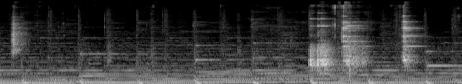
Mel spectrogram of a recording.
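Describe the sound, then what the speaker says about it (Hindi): Chicken and tomatoes go into a karahi pan, producing clanks and thuds of metal against metal with some clinking, fairly close and loud, with no talking. "अब हमने कढ़ाई ले ली है, और इसमें हम चिकन डालेंगे, और अब इसमें हम टमाटर डाल देंगे"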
